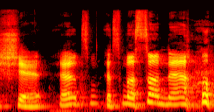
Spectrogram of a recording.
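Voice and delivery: emotional, choked-up voice. Retelling a character's reaction in a story: imitating a choked-up voice. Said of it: "he's super choked up".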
